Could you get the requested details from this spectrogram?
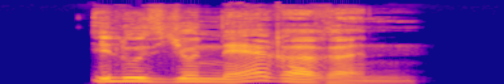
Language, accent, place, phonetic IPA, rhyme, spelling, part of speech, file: German, Germany, Berlin, [ɪluzi̯oˈnɛːʁəʁən], -ɛːʁəʁən, illusionäreren, adjective, De-illusionäreren.ogg
- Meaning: inflection of illusionär: 1. strong genitive masculine/neuter singular comparative degree 2. weak/mixed genitive/dative all-gender singular comparative degree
